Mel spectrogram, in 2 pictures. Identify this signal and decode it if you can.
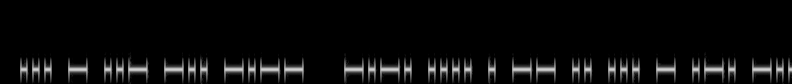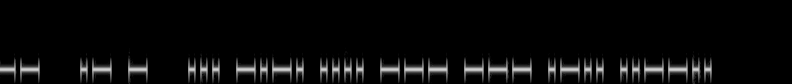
Morse code, heard as a keyed tone, about 21 wpm, 700 Hz. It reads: STUDY CHEMISTRY AT SCHOOL?
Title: Sentences from Top 1000 Words - Review Part 6 - 20wpm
